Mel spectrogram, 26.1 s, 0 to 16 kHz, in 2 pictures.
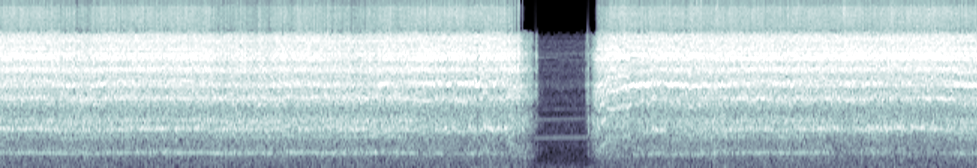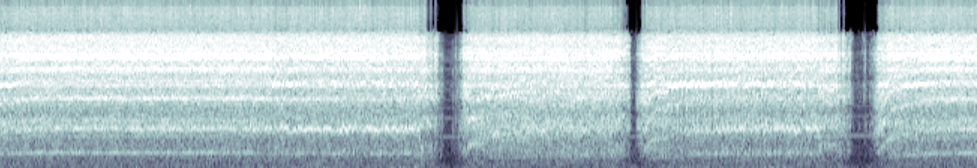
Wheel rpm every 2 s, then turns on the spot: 230, 230, 220, 120, 170, 220, 230, 240, 220, 150, 170, 190, 110.
none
